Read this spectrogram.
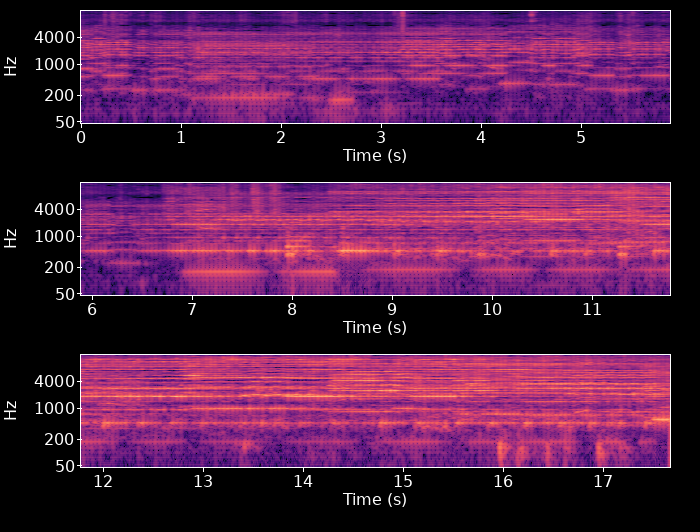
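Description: A drum beats a regular rhythm.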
